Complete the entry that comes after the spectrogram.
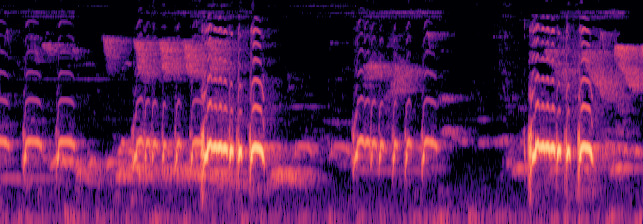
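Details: Local zebra dove in full voice, a 'pecah' (split-voice) singer used to coax silent, lazy birds into singing: three bursts of rapid, rolling, throbbing coos, each a quick stuttering run of notes separated by short pauses.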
